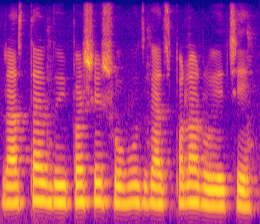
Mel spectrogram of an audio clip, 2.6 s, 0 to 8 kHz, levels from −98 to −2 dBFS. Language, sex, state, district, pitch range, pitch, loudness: Bengali, female, West Bengal, Alipurduar, 175-195 Hz, 190 Hz, -13 LUFS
